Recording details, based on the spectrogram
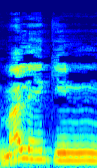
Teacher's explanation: কাফ নুন জের কিন, কি গুণনাটা ওয়াজিব গুণনা, জিহ্বাটা উপরে তালুতে লাগিয়ে গুণনাটা আদায় করবেন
